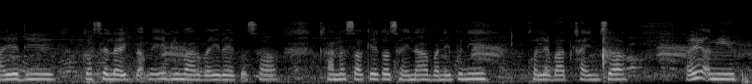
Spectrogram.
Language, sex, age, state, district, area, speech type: Nepali, female, 18-30, West Bengal, Alipurduar, rural, spontaneous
